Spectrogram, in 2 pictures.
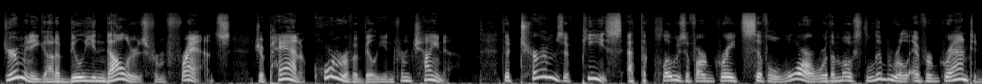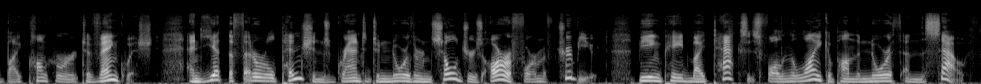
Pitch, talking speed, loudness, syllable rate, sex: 160 Hz, 195 wpm, -21 LUFS, 5.4 syllables/s, male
